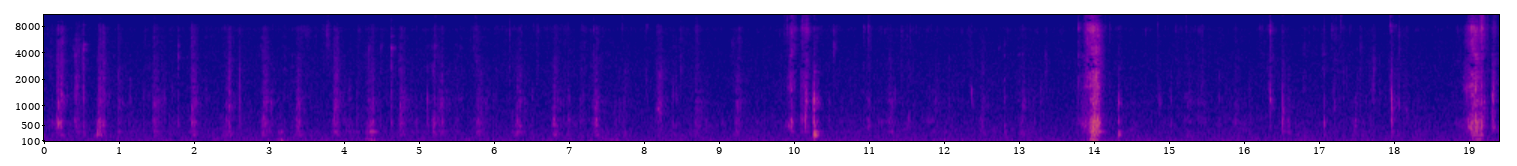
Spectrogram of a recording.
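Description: Close-up mouth sounds of eating pounded yam fufu with slimy ogbono okra soup by hand: soft, wet chewing with many small smacks and clicks. Three louder wet smacks stand out: about halfway, a few seconds later (the loudest), and near the end.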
